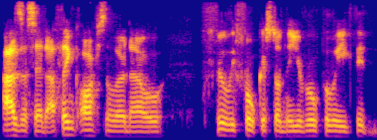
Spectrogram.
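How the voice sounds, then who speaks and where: A man's voice: fairly low pitch, little pitch movement, fast talker, no echo. A man on a football podcast, talking confidently through his tips on a dull, lo-fi mic. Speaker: podcast panelist. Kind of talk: casual football chat.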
